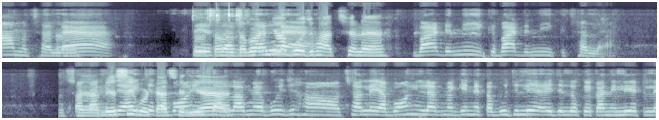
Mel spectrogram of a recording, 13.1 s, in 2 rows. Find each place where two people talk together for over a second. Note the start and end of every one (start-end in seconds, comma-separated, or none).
7.3-8.8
